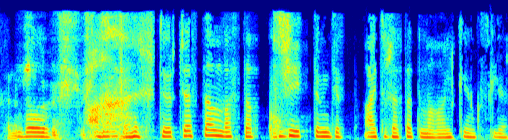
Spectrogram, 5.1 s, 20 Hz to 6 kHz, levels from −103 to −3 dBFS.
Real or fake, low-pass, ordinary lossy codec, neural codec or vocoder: fake; 5.4 kHz; AAC, 24 kbps; codec, 16 kHz, 4 kbps, FunCodec, trained on LibriTTS, 50 frames a second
